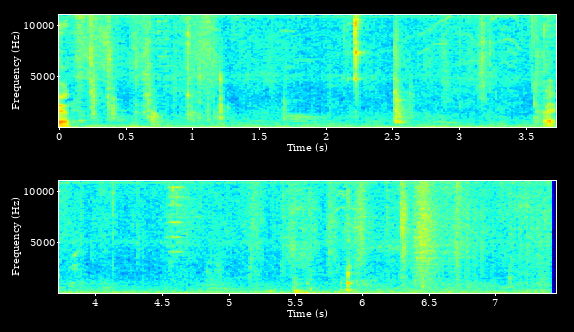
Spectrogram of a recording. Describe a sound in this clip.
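Several people murmur quietly in a large room.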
